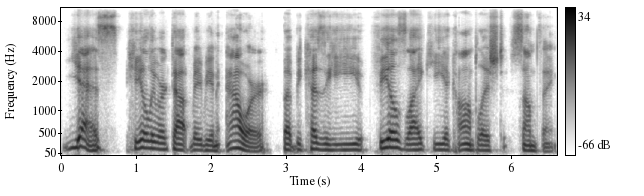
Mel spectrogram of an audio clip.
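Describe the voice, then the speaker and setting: Male podcast co-host, thirties, warm low-key tone, dry sound, animated storyteller. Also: unhurried, no echo. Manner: animated storytelling, laughs often, acts out quotes. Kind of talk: casual chat. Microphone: remote call setup.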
